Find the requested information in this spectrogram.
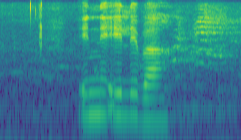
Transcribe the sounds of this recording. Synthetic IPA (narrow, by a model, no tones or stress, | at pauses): ɪ̰n̩nɛʔɪlɪba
